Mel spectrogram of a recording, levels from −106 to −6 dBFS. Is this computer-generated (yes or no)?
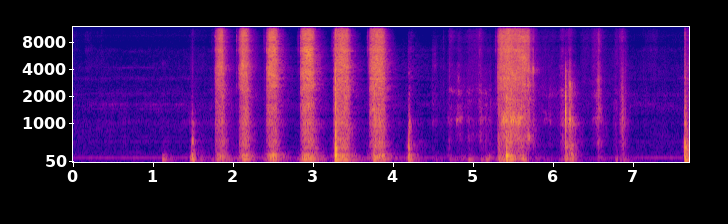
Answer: yes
